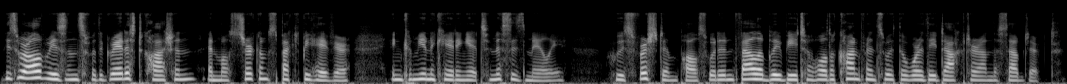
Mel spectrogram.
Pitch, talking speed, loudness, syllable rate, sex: 215 Hz, 195 wpm, -18 LUFS, 6.3 syllables/s, female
